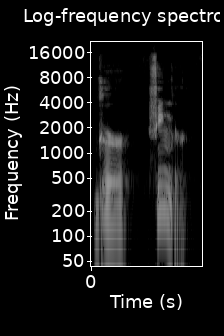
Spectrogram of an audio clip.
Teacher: We see the nasal sound, plus the hard G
